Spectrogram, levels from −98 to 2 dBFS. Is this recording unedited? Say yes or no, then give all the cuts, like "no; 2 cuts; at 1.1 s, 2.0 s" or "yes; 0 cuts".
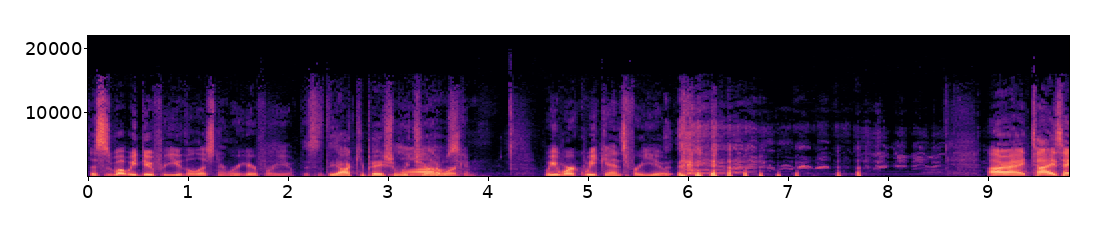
yes; 0 cuts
